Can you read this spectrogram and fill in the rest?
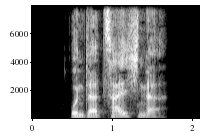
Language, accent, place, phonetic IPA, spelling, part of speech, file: German, Germany, Berlin, [ˌʊntɐˈt͡saɪ̯çnə], unterzeichne, verb, De-unterzeichne.ogg
- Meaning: inflection of unterzeichnen: 1. first-person singular present 2. first/third-person singular subjunctive I 3. singular imperative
